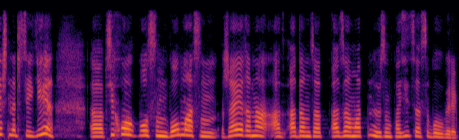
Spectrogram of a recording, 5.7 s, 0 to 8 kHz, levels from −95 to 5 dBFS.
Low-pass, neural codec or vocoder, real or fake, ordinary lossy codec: 7.2 kHz; codec, 44.1 kHz, 7.8 kbps, Pupu-Codec; fake; none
